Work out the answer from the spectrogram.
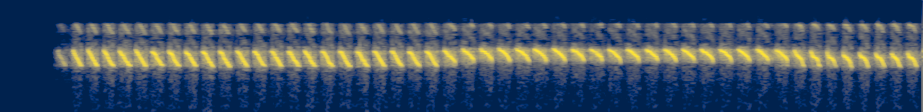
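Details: A canary trills in a long master recording for young canaries. A rapid series of downslurred high notes rolls on for over four seconds, drifting slightly lower in pitch, with no background noise.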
